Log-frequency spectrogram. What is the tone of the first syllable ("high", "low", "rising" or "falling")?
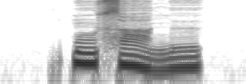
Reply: high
